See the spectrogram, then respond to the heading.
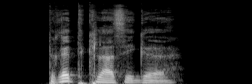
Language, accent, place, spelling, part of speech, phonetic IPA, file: German, Germany, Berlin, drittklassige, adjective, [ˈdʁɪtˌklasɪɡə], De-drittklassige.ogg
- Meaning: inflection of drittklassig: 1. strong/mixed nominative/accusative feminine singular 2. strong nominative/accusative plural 3. weak nominative all-gender singular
